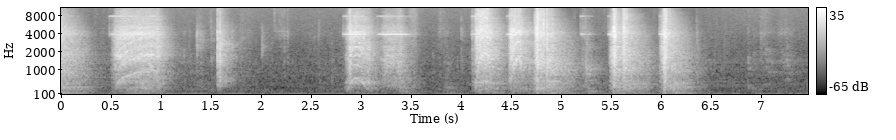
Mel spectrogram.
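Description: Cordless drill run in several short bursts with a faint whine, boring into the wood of a small log.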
